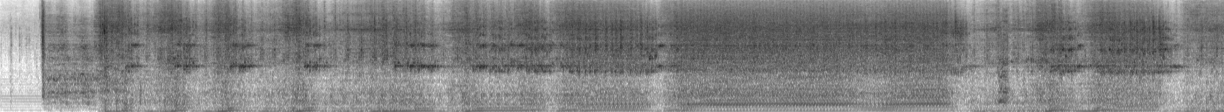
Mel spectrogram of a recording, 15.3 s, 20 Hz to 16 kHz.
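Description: A 1977 second-generation Dodge van engine, unrun for 20 years and fed fuel into the carburetor, cranks and catches, then runs loud and rough nearby with surging revs and a squealing belt.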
